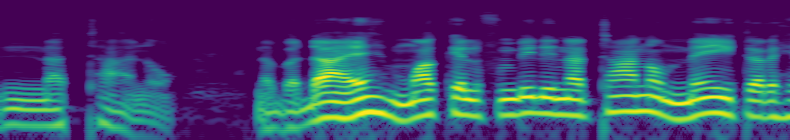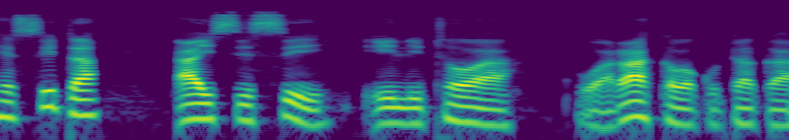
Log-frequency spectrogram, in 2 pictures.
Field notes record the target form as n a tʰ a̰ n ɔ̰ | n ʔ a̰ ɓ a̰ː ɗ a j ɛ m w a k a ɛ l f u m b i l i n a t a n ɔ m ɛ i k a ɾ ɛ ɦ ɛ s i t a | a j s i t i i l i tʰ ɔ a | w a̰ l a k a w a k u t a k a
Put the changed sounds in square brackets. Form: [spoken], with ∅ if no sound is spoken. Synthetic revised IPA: n a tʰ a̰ n ɔ̰ | n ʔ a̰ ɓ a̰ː ɗ a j ɛ m w a k a ɛ l f u m b i l i n a t a n ɔ m ɛ i [t] a ɾ ɛ ɦ ɛ s i t a | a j s i [s] i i l i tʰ ɔ a | w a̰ [ɾ] a k a w a k u t a k a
